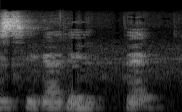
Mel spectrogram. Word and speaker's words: sigarette: Por outro lado, sigarette tem dois T's no final. Sigarette. Então, é aquela meia pronúncia, né? Dá aquela forçadinha nesse final aqui, ó. T. Sigarette. Sigarette. Tá? Senão seria sigarette.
